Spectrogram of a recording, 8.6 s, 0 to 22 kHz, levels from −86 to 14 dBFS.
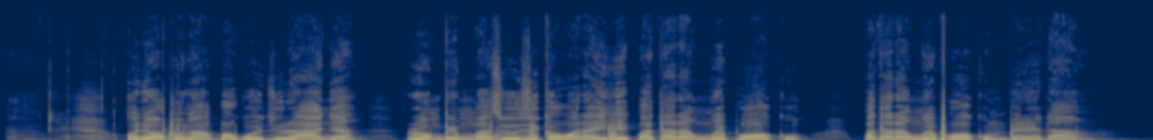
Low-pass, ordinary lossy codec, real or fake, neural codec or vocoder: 19.8 kHz; none; real; none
